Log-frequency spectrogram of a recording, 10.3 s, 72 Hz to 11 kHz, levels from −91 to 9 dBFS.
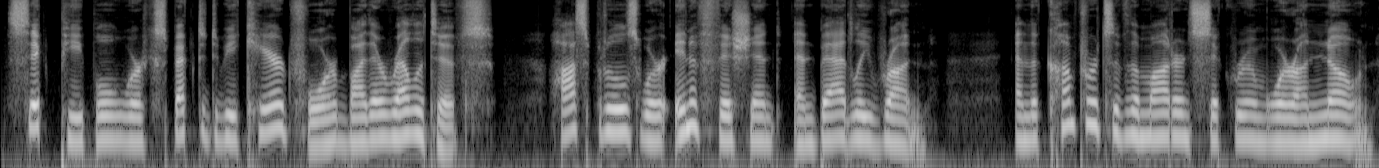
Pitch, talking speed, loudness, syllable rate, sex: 180 Hz, 150 wpm, -19 LUFS, 5.1 syllables/s, female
